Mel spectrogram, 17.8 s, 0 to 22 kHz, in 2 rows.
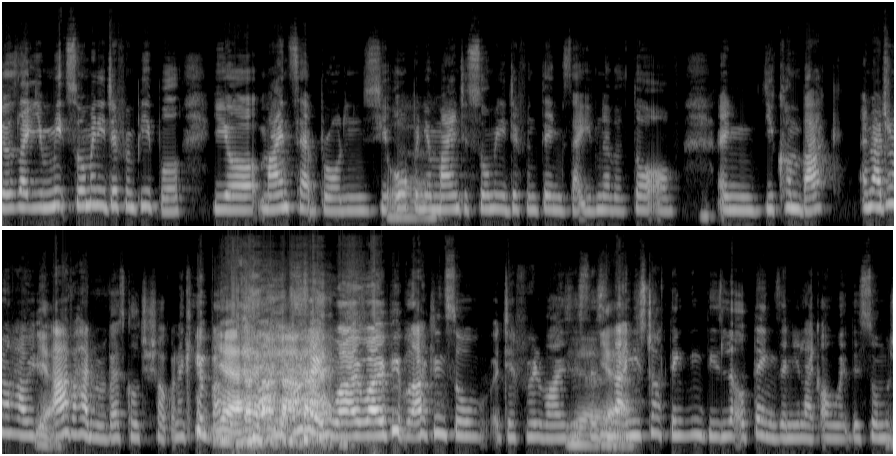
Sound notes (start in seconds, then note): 11.0 everyone laughing; 11.0 laughs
